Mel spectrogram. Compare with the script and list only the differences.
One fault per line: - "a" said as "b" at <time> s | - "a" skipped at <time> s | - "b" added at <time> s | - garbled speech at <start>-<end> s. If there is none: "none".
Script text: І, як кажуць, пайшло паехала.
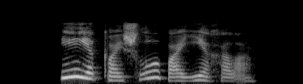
- "кажуць" skipped at 1.0 s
